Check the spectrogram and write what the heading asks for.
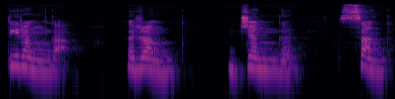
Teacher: इनका उच्चारण नाक से किया जाता है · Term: अनु संवार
